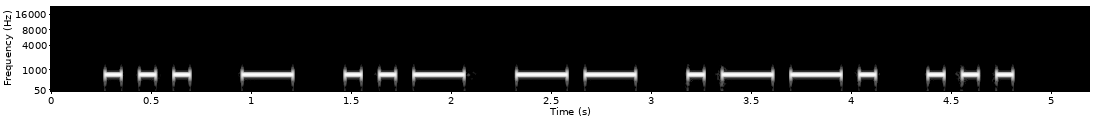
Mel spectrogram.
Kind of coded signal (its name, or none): Morse code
